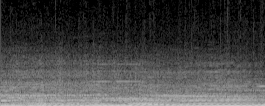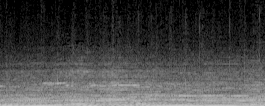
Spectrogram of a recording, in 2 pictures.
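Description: Live electronic-rock band playing loudly, electric guitar prominent, on long held notes.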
